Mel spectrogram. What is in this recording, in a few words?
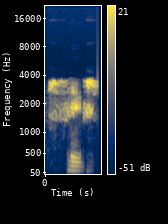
FIRE OPS, p25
